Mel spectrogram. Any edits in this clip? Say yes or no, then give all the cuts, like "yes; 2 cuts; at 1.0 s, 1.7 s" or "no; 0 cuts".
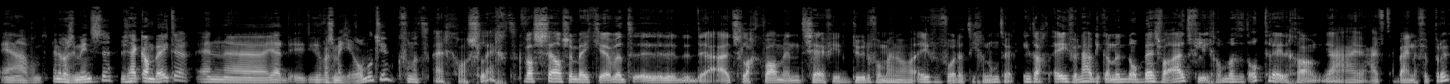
no; 0 cuts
